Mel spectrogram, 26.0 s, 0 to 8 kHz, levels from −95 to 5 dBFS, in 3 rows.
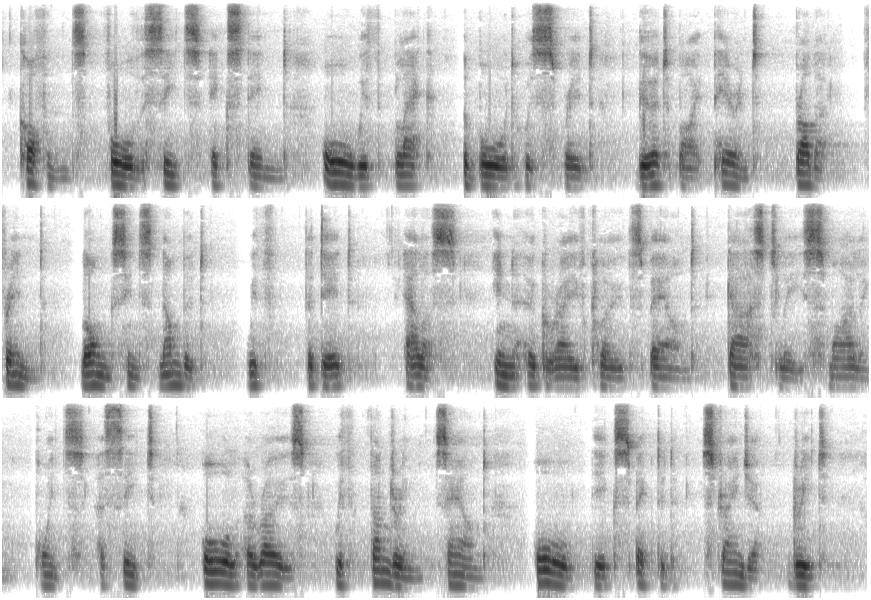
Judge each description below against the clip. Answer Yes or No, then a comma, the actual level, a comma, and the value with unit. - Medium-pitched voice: No, low, 125 Hz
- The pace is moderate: No, slow, 100 wpm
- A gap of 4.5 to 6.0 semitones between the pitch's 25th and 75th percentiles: Yes, average, 5.3 semitones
